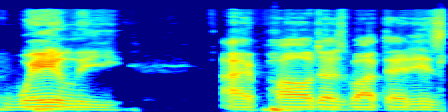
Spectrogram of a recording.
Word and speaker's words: Whaley: I thought she said Doug Whalen. It's Doug Whaley.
